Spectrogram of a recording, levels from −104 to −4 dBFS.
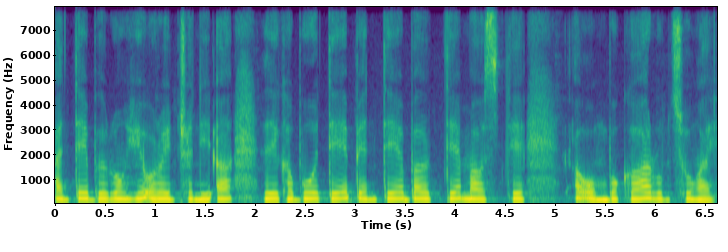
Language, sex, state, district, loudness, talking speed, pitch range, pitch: Mizo, female, Mizoram, Aizawl, -12 LUFS, 200 wpm, 215-230 Hz, 220 Hz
